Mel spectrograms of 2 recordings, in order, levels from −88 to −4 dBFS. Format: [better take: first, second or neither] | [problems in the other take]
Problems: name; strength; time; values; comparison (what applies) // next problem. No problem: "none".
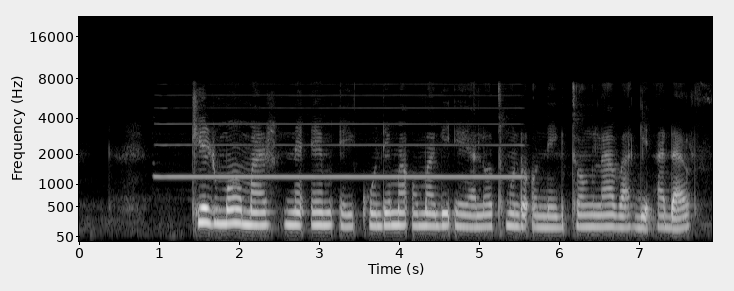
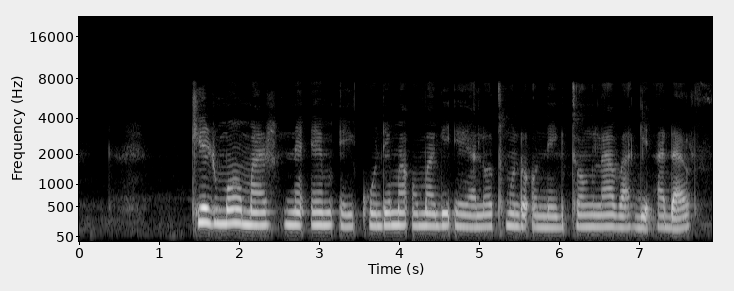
second | background sound (Wind instrument, woodwind instrument); 17 dB below the speech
